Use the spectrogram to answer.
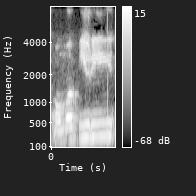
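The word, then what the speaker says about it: UOMA Beauty: I love um Ma I think it's pronounced om Beauty it's u m a i just love their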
